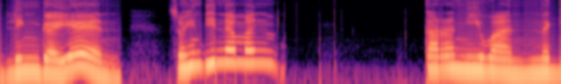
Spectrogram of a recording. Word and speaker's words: Lingayen: Sa kakakaiba yung pag-pronounce nga nung E sound, ganyan. So, maswa siya. So, Bimaloy, ayan, Lingayon.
